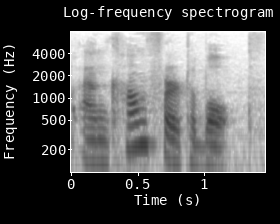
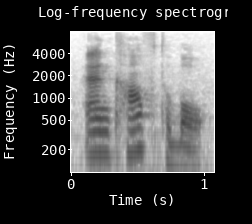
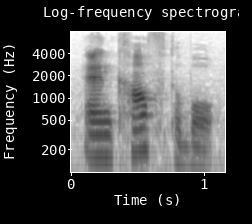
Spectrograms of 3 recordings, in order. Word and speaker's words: uncomfortable: 的时候，中间这个 or 不能发音，不要读 uncomfortable，不是这么读的。我们读一下 uncomfortable，再来一遍 uncomfortable， conf，发 f。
